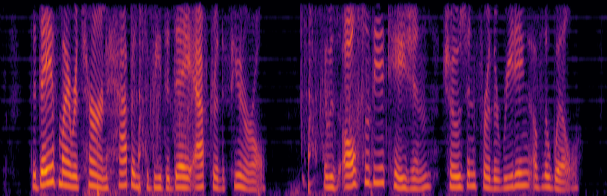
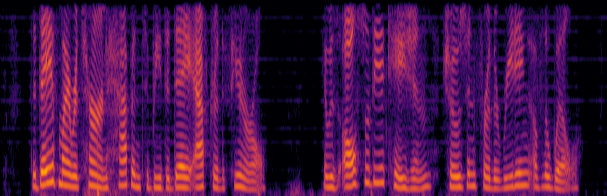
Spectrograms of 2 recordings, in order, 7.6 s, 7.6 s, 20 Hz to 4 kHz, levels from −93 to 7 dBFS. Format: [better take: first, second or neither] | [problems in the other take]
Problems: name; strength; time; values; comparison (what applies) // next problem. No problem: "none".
second | background sound (Water / Splash, splatter); 19 dB below the speech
